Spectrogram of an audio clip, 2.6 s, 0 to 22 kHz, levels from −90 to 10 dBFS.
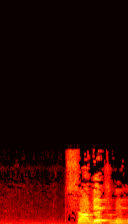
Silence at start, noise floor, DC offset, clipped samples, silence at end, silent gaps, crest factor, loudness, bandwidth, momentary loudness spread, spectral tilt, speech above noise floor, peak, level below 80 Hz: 1.35 s; -50 dBFS; under 0.1%; under 0.1%; 0 s; none; 16 dB; -13 LUFS; 7.8 kHz; 17 LU; -3 dB/octave; 37 dB; 0 dBFS; -54 dBFS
